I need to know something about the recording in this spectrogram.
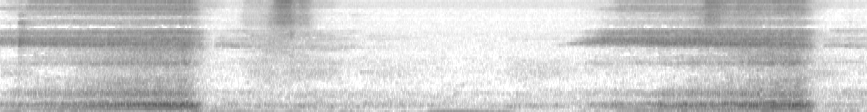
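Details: Adult man (dad) snoring during sleep: two loud, rumbling inward snores about six seconds apart with quiet out-breaths between, about ten breaths a minute.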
